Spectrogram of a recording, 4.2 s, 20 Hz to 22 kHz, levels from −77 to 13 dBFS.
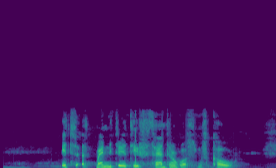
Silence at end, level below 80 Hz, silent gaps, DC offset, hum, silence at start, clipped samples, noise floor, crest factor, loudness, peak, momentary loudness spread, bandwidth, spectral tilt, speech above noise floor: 0.65 s; -54 dBFS; none; under 0.1%; none; 0.9 s; under 0.1%; -51 dBFS; 18 dB; -17 LUFS; 0 dBFS; 7 LU; 8 kHz; -5 dB/octave; 34 dB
